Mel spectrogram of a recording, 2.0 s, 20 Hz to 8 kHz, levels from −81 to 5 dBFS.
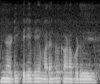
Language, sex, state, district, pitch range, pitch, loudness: Tamil, male, Tamil Nadu, Kanyakumari, 105-115 Hz, 110 Hz, -13 LUFS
